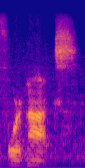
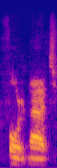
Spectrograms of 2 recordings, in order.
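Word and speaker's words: Fort Knocks: is a brand called Fort Knox, which it's obviously, I live in Kentucky. You have the building of Fort Knox spelled K-N-O-X. Mine is spelled K-N-O-C-K-S.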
